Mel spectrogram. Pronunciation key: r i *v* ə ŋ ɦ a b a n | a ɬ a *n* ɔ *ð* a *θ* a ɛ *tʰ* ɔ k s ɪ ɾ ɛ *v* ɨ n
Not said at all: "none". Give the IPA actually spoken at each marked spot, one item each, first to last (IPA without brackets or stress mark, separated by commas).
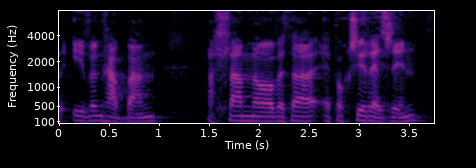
v, n, v, θ, pʰ, z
